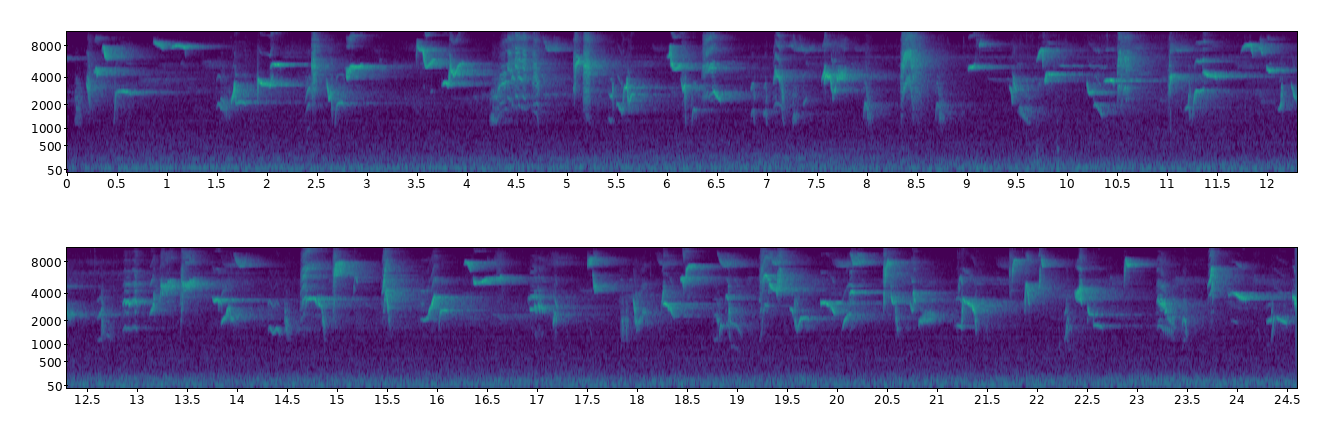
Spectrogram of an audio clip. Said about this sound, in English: They're in the mimic thrush family, meaning they can copy the songs of other birds, but their signature mew sound, like a cat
